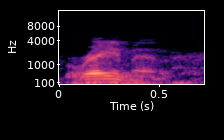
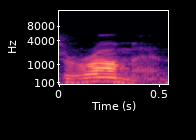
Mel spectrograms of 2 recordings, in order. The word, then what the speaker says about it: ramen: pronounces it Raymond. Raymond. Izzy, if you're listening, you're probably going to watch this later. It is not Raymond, it is ramen.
